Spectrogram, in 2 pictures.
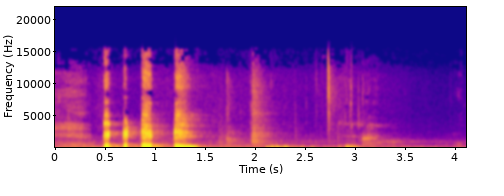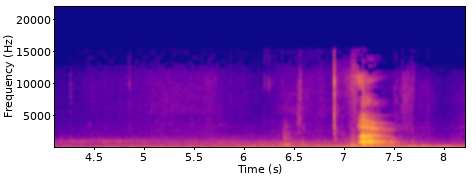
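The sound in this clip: A person coughs and clears their throat several times in quick succession near the start. The sounds are sharp and fairly loud. Only faint low background noise and a few softer sounds follow.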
